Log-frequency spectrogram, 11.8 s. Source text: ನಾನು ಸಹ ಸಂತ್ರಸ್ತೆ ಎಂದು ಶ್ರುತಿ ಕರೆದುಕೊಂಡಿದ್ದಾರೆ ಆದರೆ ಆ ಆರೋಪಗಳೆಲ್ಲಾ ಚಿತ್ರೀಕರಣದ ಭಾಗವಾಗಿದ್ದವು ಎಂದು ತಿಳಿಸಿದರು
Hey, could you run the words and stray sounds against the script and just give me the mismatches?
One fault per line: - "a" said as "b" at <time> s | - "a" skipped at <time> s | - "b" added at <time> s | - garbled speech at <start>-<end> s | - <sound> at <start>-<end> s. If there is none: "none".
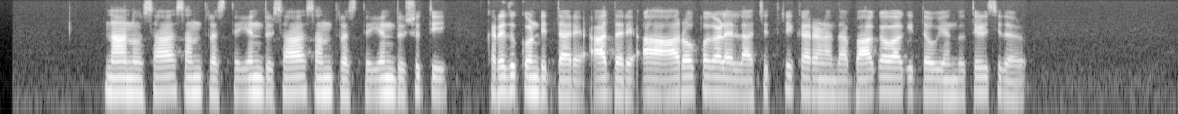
- "ಸಹ ಸಂತ್ರಸ್ತೆ ಎಂದು" added at 2.7 s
